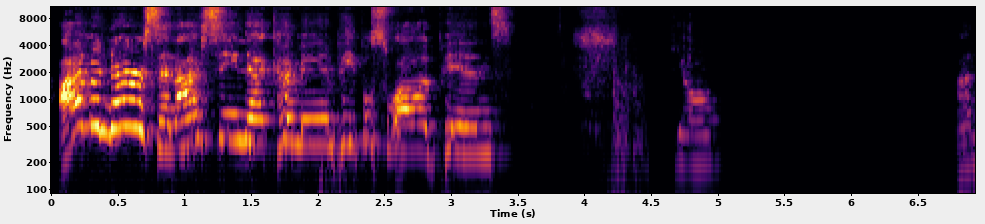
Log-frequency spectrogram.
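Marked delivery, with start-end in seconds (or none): 0.1-3.5 high, loud know-it-all nurse; scolding nurse. Retold or imitated. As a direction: play the shocked nurse lecturing. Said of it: "I get".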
